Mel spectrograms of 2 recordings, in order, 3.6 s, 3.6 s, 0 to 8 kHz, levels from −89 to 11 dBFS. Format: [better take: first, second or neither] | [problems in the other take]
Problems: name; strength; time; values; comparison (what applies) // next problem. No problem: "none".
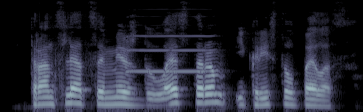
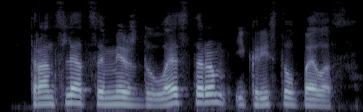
second | noise reduction (classical method log-MMSE)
